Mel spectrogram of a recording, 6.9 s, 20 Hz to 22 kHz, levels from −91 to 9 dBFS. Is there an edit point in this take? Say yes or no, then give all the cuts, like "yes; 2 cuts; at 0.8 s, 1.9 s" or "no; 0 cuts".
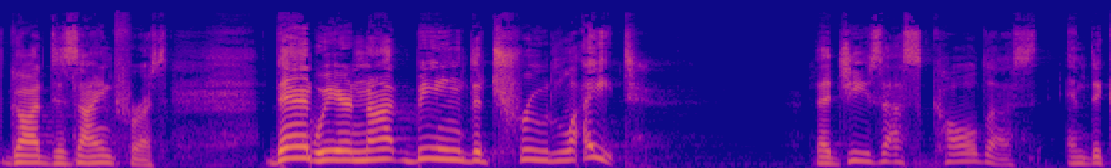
yes; 1 cut; at 1.9 s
